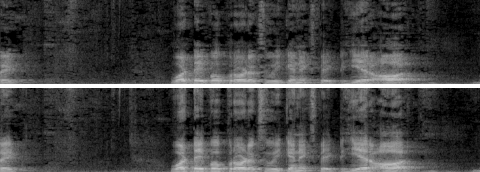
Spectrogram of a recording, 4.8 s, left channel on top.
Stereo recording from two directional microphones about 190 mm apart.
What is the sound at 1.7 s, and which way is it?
Speech, 50° right (ahead or behind).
